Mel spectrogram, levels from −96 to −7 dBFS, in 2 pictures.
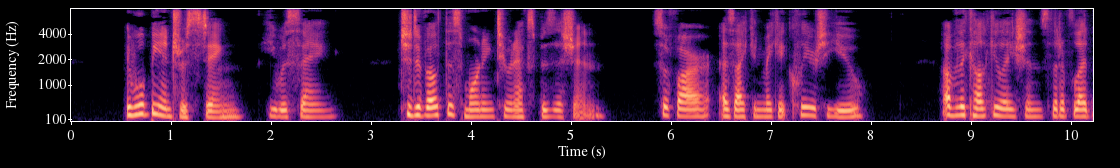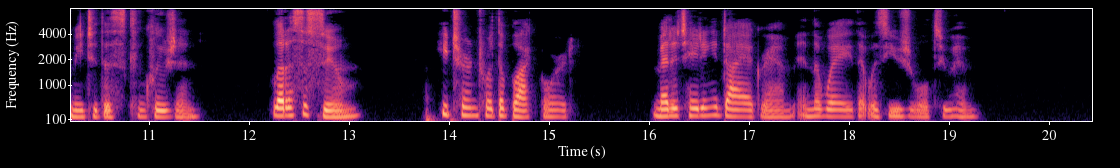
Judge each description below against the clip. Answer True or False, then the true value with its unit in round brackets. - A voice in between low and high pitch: True (180 Hz)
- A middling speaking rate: True (155 wpm)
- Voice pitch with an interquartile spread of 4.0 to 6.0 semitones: False (2.4 semitones)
